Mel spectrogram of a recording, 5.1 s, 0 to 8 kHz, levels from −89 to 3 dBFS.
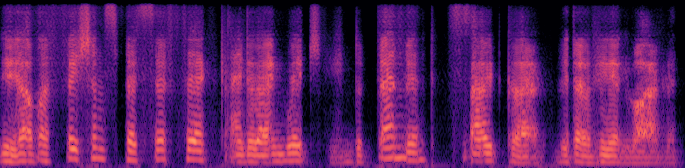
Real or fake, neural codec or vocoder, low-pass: fake; codec, 16 kHz, 0.5 kbps, FreqCodec, smaller model; 7.2 kHz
